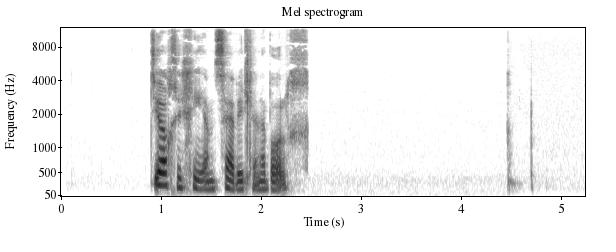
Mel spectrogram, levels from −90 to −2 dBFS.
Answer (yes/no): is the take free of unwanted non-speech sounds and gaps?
yes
